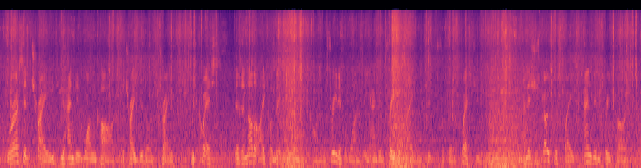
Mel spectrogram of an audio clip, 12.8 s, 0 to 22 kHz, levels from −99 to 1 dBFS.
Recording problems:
wind noise on the microphone; heavy; 1 dB above the speech

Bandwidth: 16 kHz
